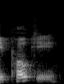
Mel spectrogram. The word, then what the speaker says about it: poke: Well, it's spelled P-O-K-E. – Yeah. – It could be pokey, like Pokemon. – Yeah, I always said pokey or poke. – You know, I think it's poke.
